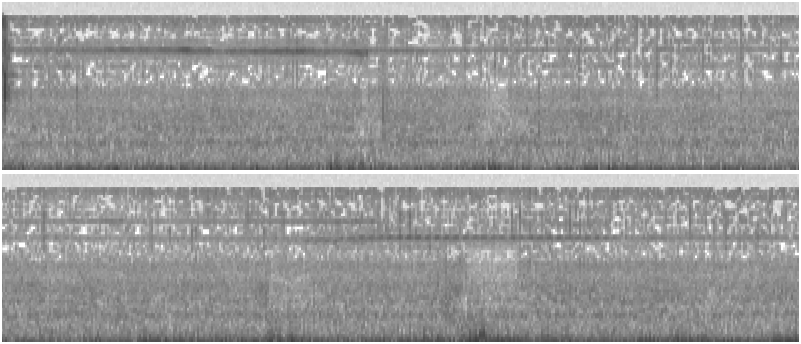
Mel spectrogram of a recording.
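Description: Tyres roll steadily on a paved path.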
